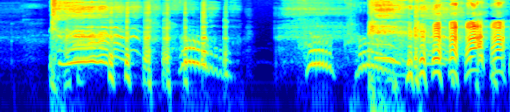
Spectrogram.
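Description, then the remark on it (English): A person imitates a pigeon's cooing with a string of throaty, warbling coos in two fairly loud bursts separated by a short pause. “You've painted a picture of a pigeon to me”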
